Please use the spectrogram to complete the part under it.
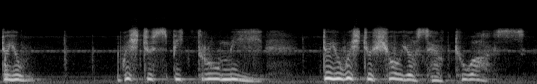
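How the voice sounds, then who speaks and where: An actress playing an imperious, solemn middle-aged séance medium in a radio drama, with formal, commanding delivery. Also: female voice, a little high, a little slow, close to an everyday voice. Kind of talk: old-time radio drama acting. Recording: dull lo-fi radio recording, faint hiss.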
